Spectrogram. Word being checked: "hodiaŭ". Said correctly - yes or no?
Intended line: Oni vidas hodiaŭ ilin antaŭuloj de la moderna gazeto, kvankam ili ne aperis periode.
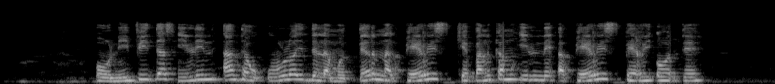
no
